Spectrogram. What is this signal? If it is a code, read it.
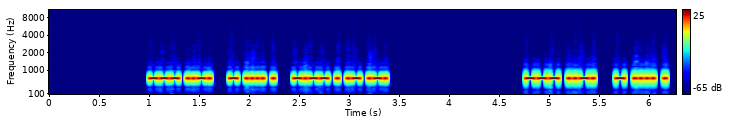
Morse code, heard as a keyed tone, about 37 wpm, 700 Hz. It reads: OF THE YEAR OF THE
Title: Speed-Racing - Sets of 3 Words 30wpm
